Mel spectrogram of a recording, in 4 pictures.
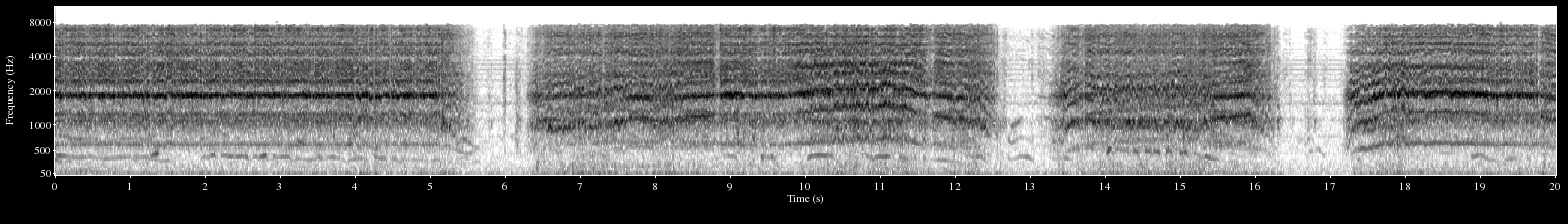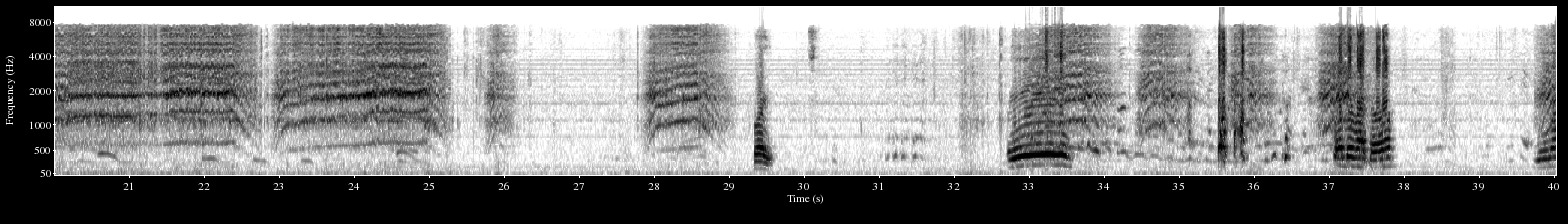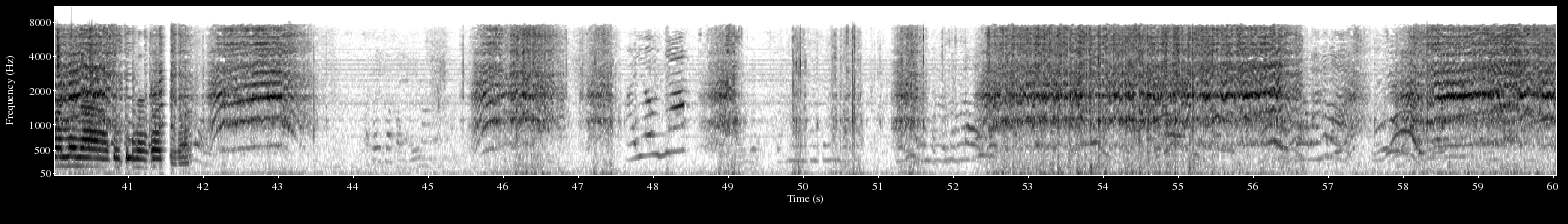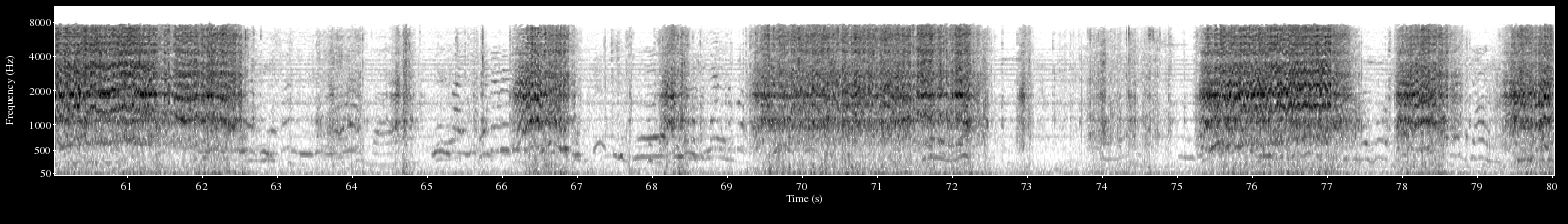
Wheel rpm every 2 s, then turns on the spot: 160, 160, 110, 100, 160, 160, 80, 150, 60, 160, 160, 110, 100, 10, 40, 0, 30, 40, 40, 0, 70, 70, 30, 40, 20, 20, 140, 150, 50, 160, 150, 10, 30, 30, 80, 130, 10, 90, 80, 100.
12-14 16-18 48-50 62-68 72-74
